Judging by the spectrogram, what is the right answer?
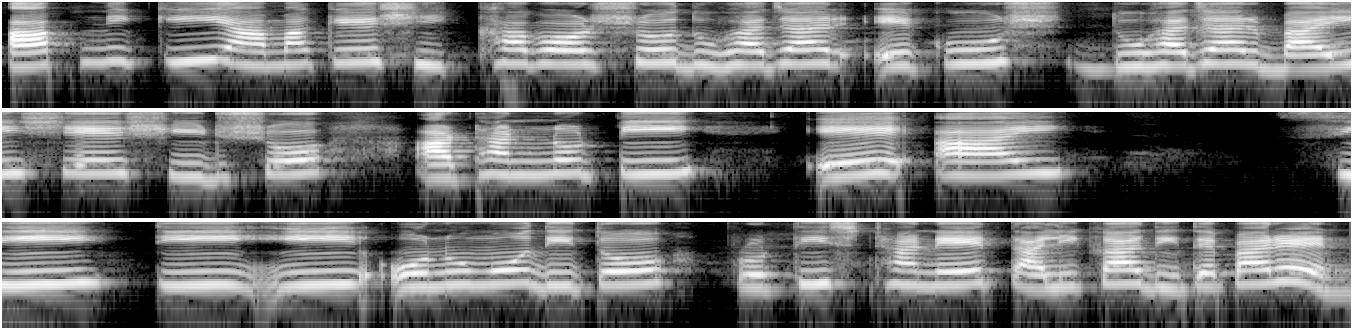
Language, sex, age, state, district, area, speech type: Bengali, female, 18-30, West Bengal, Jalpaiguri, rural, read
